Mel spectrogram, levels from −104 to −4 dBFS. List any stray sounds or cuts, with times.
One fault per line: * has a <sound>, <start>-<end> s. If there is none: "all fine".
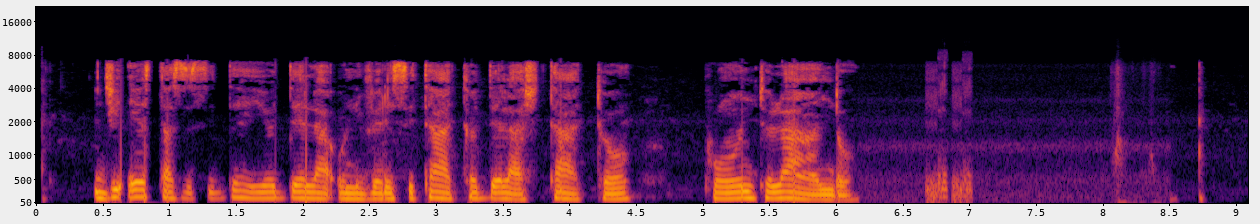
* has a laugh, 6.7-7.0 s
* has a whoosh, 8.1-8.5 s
